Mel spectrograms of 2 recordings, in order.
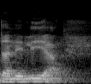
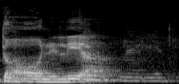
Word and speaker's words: Daneliya: So someone carried AK-47, some swords, a lot of equipment, and attacked us in the comment section that it's not Daneliya. It's pronounced Daneliya.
